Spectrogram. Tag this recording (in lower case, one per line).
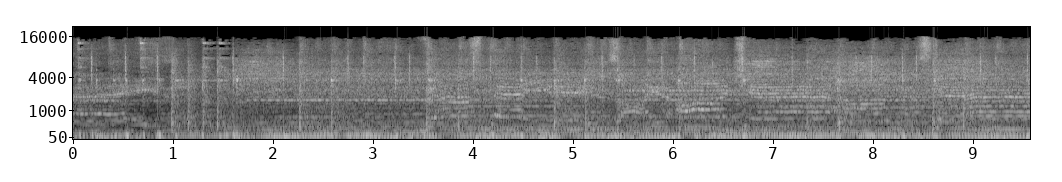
music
